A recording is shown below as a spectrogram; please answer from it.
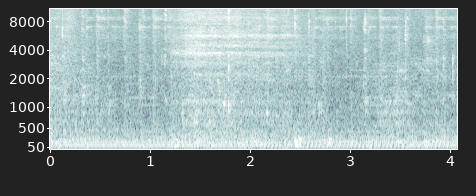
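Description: Quiet room tone with a steady low hum and one faint tap about two and a half seconds in.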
